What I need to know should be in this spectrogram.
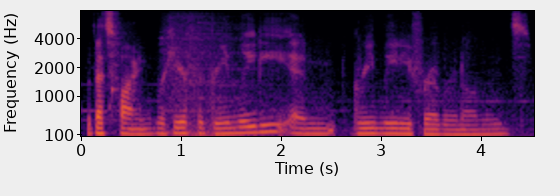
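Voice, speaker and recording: A man's voice: medium pitch, little pitch movement, moderate pace, dark tone, soft background music. A man giving casual, rambling live commentary while streaming a game, muttering to himself.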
